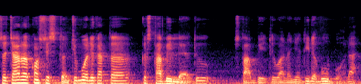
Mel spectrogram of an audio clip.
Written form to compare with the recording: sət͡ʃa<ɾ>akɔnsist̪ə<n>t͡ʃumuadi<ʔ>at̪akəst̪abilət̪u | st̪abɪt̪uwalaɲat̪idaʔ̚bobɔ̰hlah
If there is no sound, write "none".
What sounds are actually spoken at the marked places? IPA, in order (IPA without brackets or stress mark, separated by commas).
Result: ɾ, n, k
